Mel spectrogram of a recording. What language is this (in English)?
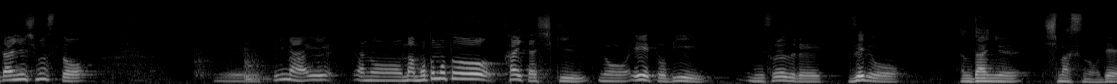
Japanese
